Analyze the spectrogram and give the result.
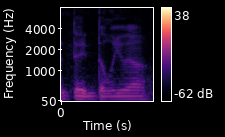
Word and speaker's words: D'Elia: You've reviewed Chris, is it D'Elia? Is that how you say his name? – Who cares, yeah. D'Elia.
